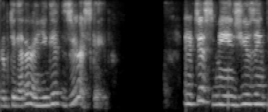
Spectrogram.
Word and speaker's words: xeriscape: as much water and to help you remember how to pronounce it because everybody mispronounces this word just think about these terms so xeric environments are deserts xerophytes are desert plants xerox now that's one you should remember xerox that's a dry copy is your escapes those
